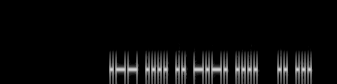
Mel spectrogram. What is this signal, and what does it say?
Morse code, heard as a keyed tone, about 40 wpm, 700 Hz. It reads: WHICH IS
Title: Sets of 2 Words 40wpm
